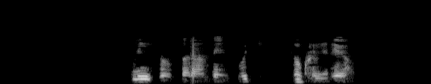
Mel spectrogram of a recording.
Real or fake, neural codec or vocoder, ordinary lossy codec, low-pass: real; none; MP3, 16 kbps; 3.6 kHz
